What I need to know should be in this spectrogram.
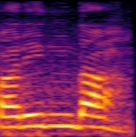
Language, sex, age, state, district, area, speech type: Urdu, male, 18-30, Bihar, Purnia, rural, read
